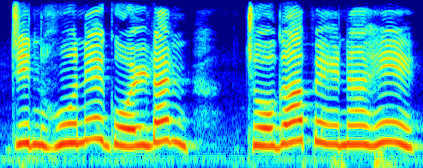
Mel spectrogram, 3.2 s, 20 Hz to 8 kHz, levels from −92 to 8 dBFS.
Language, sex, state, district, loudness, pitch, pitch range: Hindi, female, Madhya Pradesh, Bhopal, -11 LUFS, 335 Hz, 315-360 Hz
